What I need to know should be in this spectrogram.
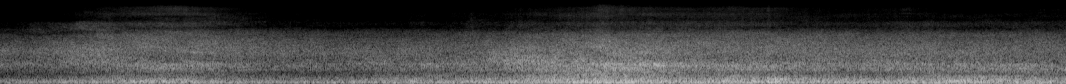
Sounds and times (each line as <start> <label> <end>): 0.0 motorway in the rain 10.6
